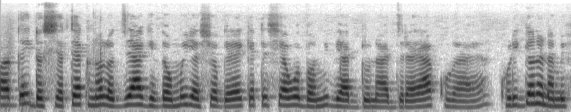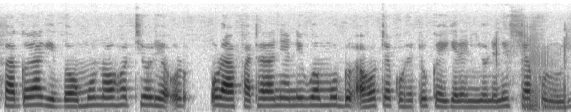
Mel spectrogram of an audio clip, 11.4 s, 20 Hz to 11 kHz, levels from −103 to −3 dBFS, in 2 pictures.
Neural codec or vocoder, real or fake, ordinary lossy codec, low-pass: none; real; none; 9.9 kHz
